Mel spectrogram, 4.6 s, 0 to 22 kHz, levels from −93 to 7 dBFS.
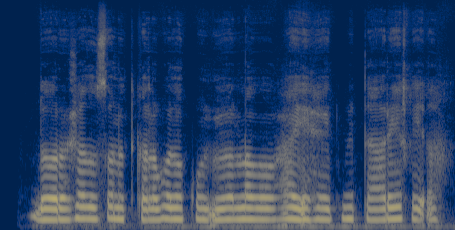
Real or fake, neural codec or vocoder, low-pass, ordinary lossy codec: fake; codec, 44.1 kHz, 3.4 kbps, Pupu-Codec; none; none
